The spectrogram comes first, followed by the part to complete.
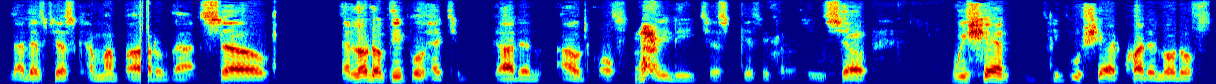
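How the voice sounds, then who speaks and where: A man's voice: on the low side, slightly rough, dull audio. A man from South Africa with a South African accent, a podcast guest talking casually about his upbringing with lots of repeats and restarts. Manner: animated storyteller, many repeated words and restarts. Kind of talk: casual interview chat.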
